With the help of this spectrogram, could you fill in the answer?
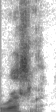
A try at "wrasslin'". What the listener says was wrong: Yeah, you got to throw the A into it. A little wrestling.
